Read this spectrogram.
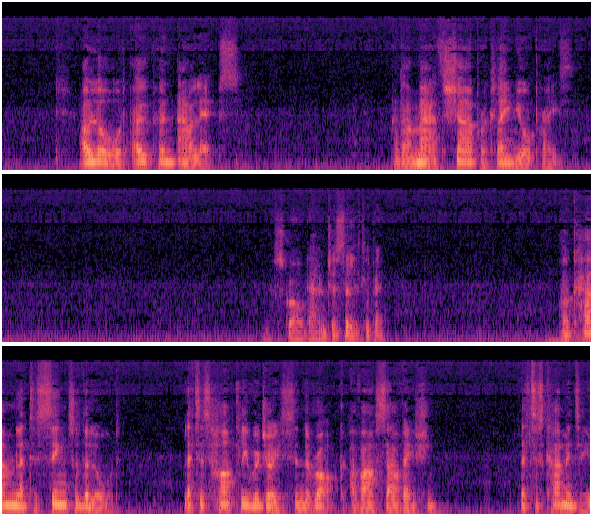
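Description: A middle-aged man speaks calmly into a nearby microphone, in short bursts with pauses.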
